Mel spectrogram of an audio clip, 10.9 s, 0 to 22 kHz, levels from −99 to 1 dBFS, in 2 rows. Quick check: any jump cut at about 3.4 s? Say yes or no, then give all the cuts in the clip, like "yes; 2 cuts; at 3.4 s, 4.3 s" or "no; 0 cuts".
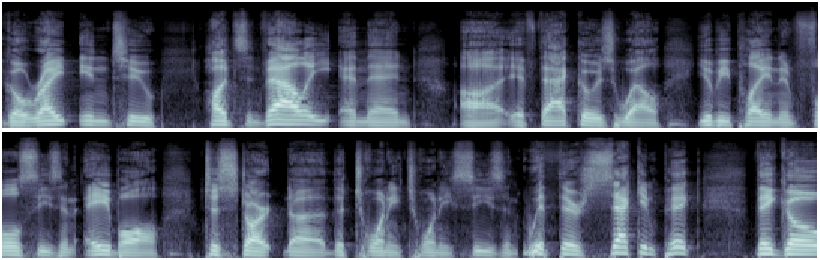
no; 1 cut; at 8.9 s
